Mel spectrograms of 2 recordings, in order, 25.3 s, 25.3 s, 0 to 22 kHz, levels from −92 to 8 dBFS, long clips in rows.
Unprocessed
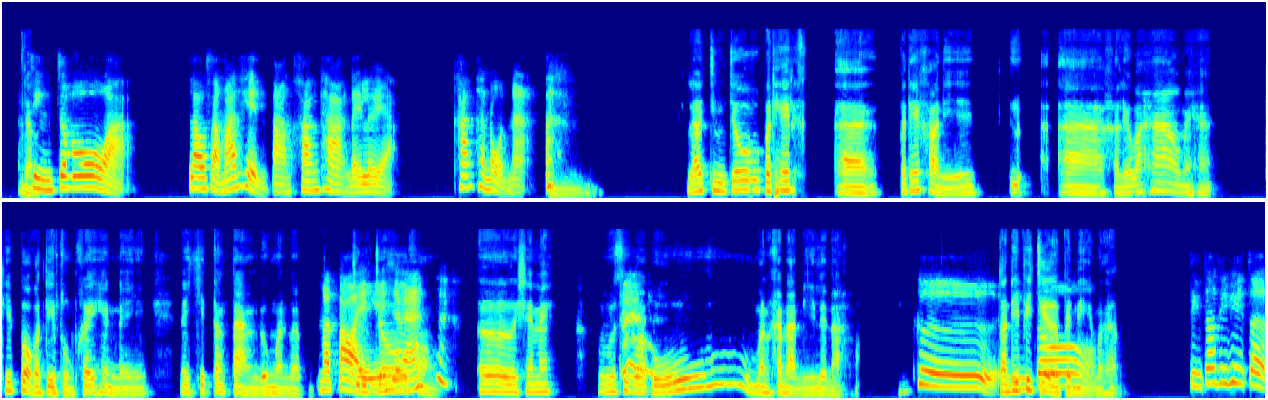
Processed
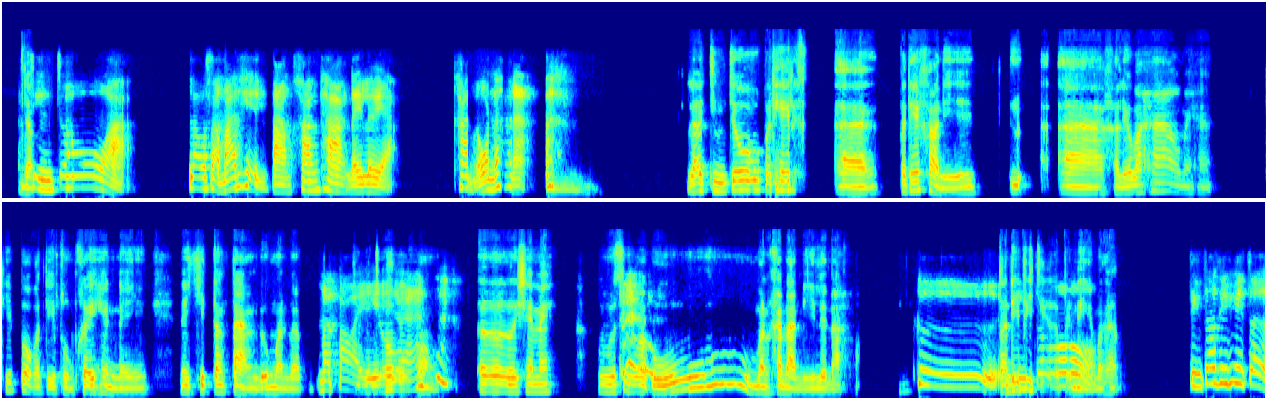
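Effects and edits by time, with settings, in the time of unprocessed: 4.65–5.09 s: reverse
11.38–13.40 s: dip -8.5 dB, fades 0.27 s
whole clip: high-pass 240 Hz 24 dB/octave; high-order bell 4.7 kHz +13.5 dB; compressor with a negative ratio -20 dBFS, ratio -0.5

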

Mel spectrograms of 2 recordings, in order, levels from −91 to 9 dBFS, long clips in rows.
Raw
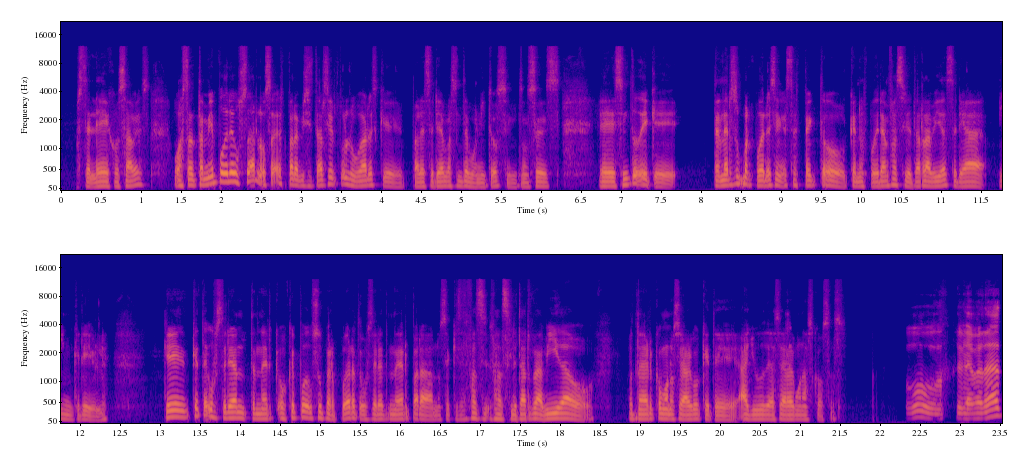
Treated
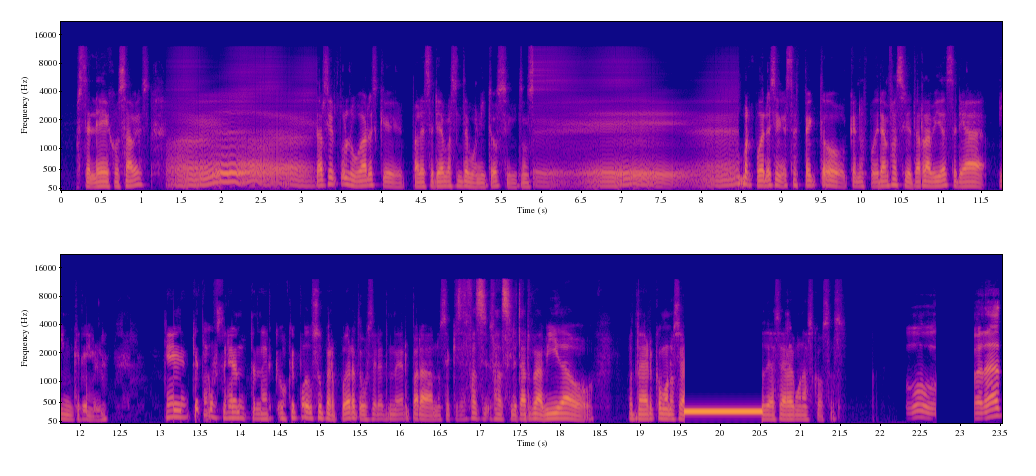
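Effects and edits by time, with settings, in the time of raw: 1.31–3.20 s: spectral blur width 307 ms
5.90–8.47 s: spectral blur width 498 ms
9.70–10.22 s: feedback comb 150 Hz, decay 0.16 s, mix 40%
11.99–14.82 s: stepped phaser 11 Hz 700–2700 Hz
15.61–16.09 s: compression, threshold -32 dBFS
16.69–17.55 s: tone controls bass -6 dB, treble +11 dB
19.55–20.53 s: bleep 285 Hz -15 dBFS
22.70–23.18 s: mute

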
